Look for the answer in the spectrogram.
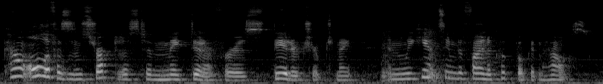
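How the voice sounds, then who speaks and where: A woman's voice: on the high side, expressive, brisk, gravelly, darkish tone, a little hiss or hum. A woman voicing a studious, bookish orphan boy in a storybook, polite and earnest. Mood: hesitant, polite. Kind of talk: storybook character voice.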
